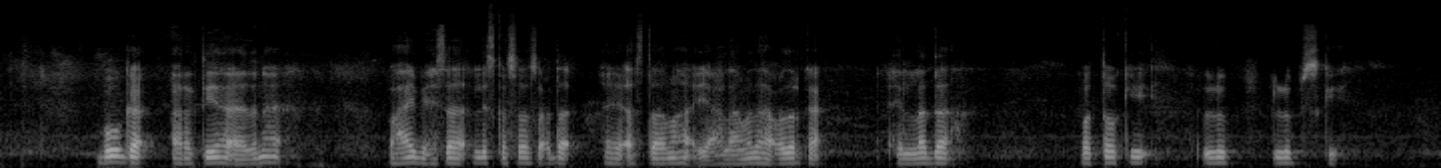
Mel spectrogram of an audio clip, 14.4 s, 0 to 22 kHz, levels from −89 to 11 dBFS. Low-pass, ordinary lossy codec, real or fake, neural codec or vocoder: 19.8 kHz; Opus, 24 kbps; real; none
